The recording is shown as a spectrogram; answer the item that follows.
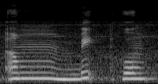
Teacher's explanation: حمزہ ساکنہ کے پڑھنے میں جھٹکا ہوتا ہے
